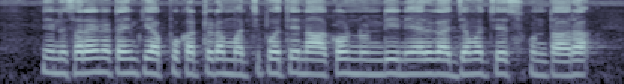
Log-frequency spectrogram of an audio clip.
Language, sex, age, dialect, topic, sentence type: Telugu, male, 18-24, Southern, banking, question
